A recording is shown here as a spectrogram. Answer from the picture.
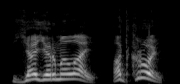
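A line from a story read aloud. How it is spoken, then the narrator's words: Shouting. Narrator (Russian): закричал прибежавший Ерема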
